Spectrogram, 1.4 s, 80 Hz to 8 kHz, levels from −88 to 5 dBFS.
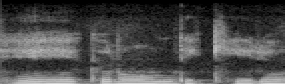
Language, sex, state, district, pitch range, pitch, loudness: Rajasthani, female, Rajasthan, Churu, 160-175 Hz, 165 Hz, -15 LUFS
